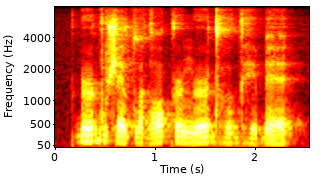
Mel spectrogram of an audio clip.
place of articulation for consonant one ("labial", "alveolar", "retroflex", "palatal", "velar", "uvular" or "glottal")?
velar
